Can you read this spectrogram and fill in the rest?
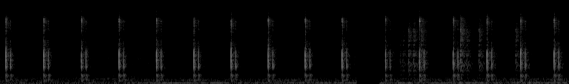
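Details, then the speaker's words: Chinese diesel heater with LCD controller priming on first use, paraffin fuel: dosing pump gives sharp, even ticks two to three per second while filling the pipes, as normal. "I can hear that pumps clicking and easy fact now priming"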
